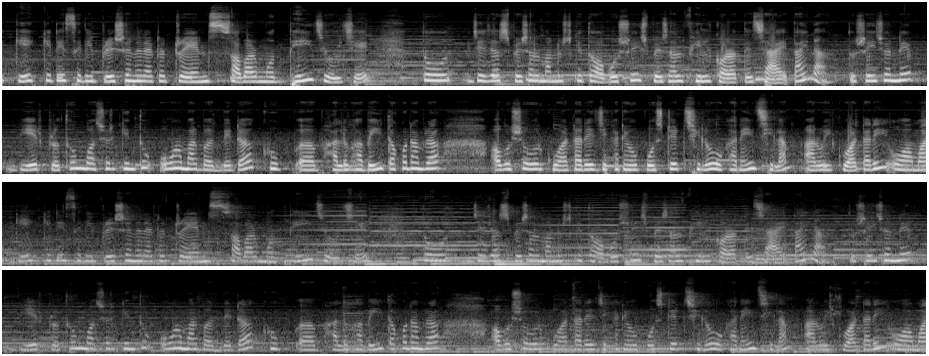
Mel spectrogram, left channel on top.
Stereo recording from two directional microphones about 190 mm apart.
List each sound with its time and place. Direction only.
0.2 s a woman's voice: 30° left (ahead or behind)
4.7 s a woman's voice: 25° left (ahead or behind)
